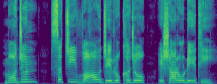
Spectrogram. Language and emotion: Sindhi, neutral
